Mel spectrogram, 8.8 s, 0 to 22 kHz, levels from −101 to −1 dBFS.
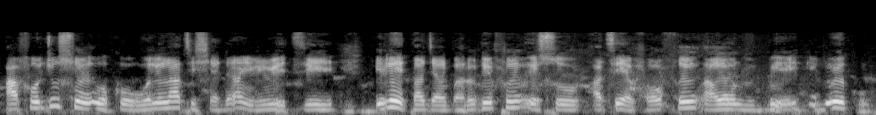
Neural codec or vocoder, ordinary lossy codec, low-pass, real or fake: codec, 16 kHz, 2 kbps, FreqCodec, larger model; none; none; fake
